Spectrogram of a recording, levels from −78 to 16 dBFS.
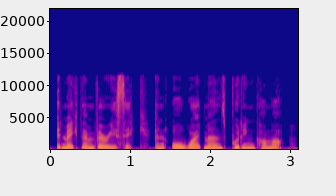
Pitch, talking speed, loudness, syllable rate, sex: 195 Hz, 230 wpm, -18 LUFS, 5.5 syllables/s, female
